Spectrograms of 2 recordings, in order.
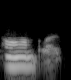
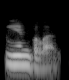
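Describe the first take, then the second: First: Envelope said as "ON-velope"; softly said, fancy "ON-velope" for envelope; fancy pronunciation. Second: Envelope said as "EN-velope"; everyday "EN-velope" for envelope; usual pronunciation. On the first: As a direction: start "envelope" with an AHN sound. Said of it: "I'm not fancy like that". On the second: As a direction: start "envelope" with EN as in pen. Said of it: "I always pronounce it envelope". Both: Shown as a demonstration.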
